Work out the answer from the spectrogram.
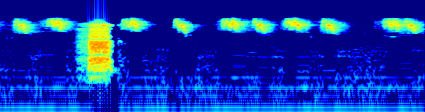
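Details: Magpie nestlings on a nest camera give short, high, wheezy notes in a steady series, about two a second, broken by one loud, harsh, rasping squawk near the middle.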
